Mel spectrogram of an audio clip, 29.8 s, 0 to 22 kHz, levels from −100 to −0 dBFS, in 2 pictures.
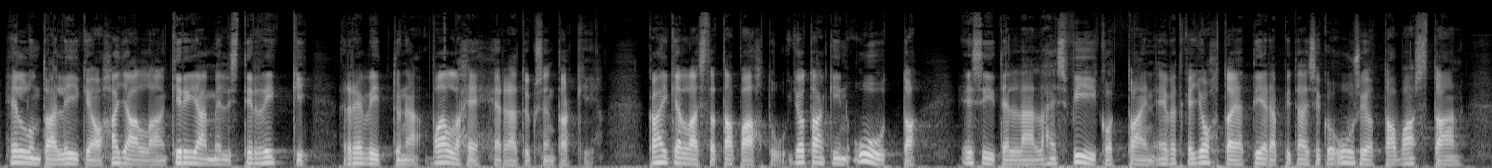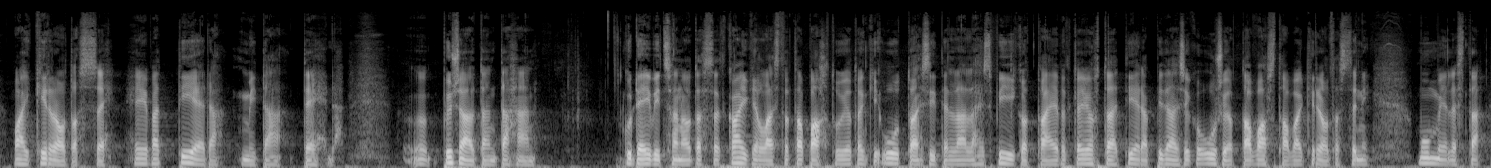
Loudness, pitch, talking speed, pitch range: -26 LUFS, 105 Hz, 115 wpm, 100-120 Hz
